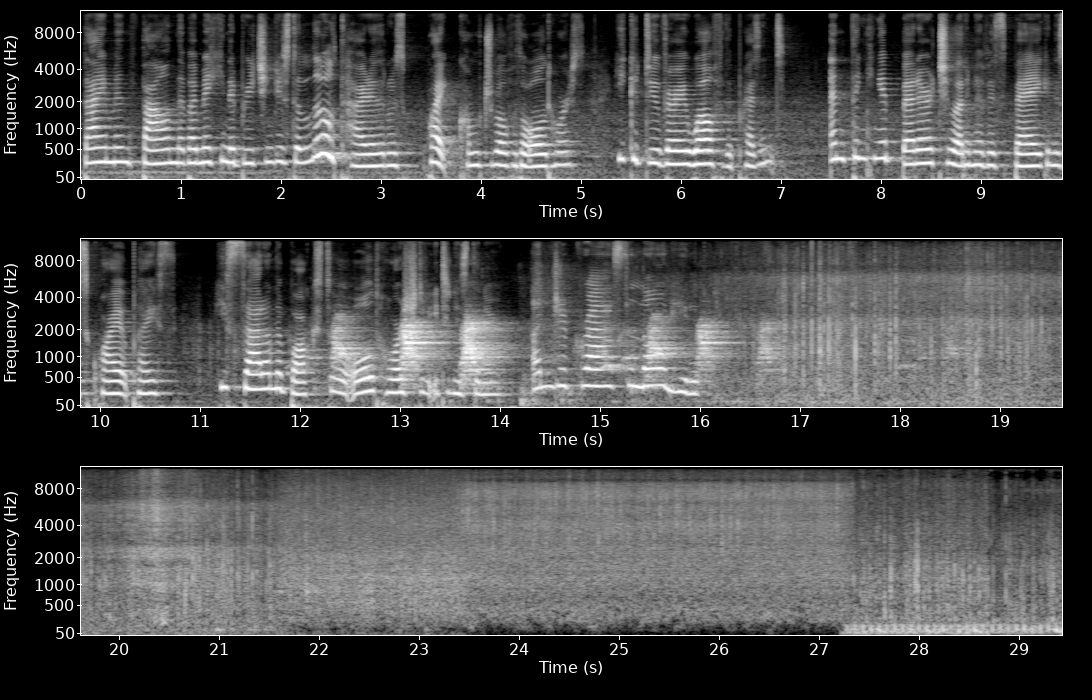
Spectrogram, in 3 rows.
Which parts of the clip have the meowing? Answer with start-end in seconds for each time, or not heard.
not heard.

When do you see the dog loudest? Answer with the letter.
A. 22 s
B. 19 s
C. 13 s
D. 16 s
C.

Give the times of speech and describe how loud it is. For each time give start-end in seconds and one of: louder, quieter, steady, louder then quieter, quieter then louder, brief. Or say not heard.
0.0-16.0 steady.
